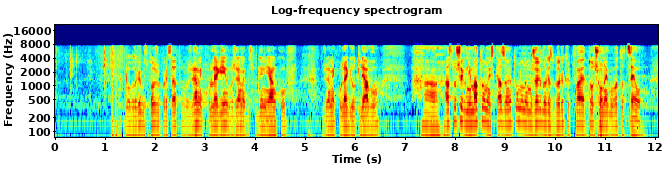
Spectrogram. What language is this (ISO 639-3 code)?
bul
